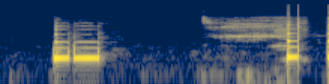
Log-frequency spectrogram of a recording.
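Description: Electronic telephone tones as a call is hung up: two short steady beeps, a pause, a brief crackling burst, then two more clipped beeps, all fairly loud against silence.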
